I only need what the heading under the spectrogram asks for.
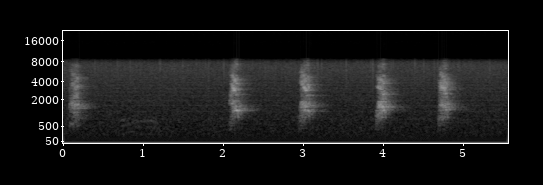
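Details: Shih Tzu puppy playing with a belt, letting out five short, sharp yappy barks spaced roughly one second apart, each a bright burst, over a steady low background hum.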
